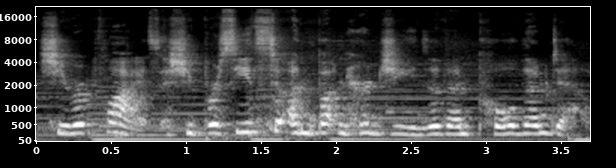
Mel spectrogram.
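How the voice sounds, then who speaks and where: High-pitched woman narrating a comic story. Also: fairly even intonation, moderate pace, a little mellow. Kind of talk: dramatic reading of a comic story. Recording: roomy echo, music behind.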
